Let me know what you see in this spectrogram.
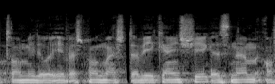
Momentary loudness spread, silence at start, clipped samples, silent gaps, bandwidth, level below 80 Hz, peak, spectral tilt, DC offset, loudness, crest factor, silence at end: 2 LU; 0 s; under 0.1%; none; 11 kHz; -44 dBFS; -6 dBFS; -5 dB/octave; under 0.1%; -19 LUFS; 12 dB; 0 s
